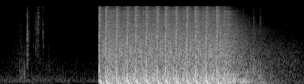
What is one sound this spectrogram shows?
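Rapid automatic gunfire rattles loudly close by.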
